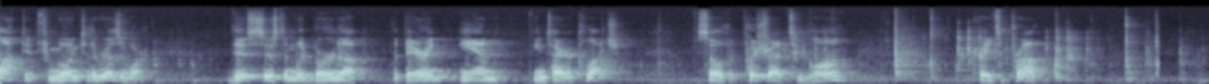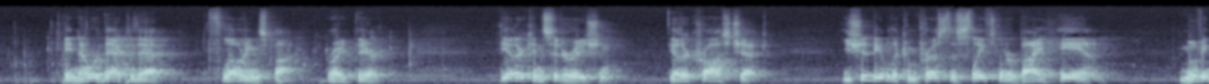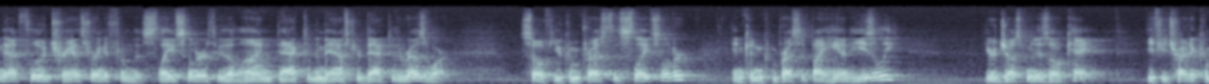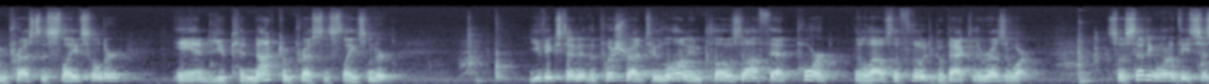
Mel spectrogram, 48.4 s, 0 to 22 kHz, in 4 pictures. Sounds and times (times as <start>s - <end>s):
Speech: 0.0s - 1.6s, 2.3s - 6.4s, 7.0s - 8.6s, 9.7s - 10.6s, 12.7s - 16.0s, 17.1s - 19.9s, 20.5s - 23.2s, 23.9s - 28.7s, 29.4s - 33.3s, 34.0s - 40.3s, 41.6s - 46.7s, 47.4s - 48.3s
Inside, small room: 0.0s - 48.3s.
